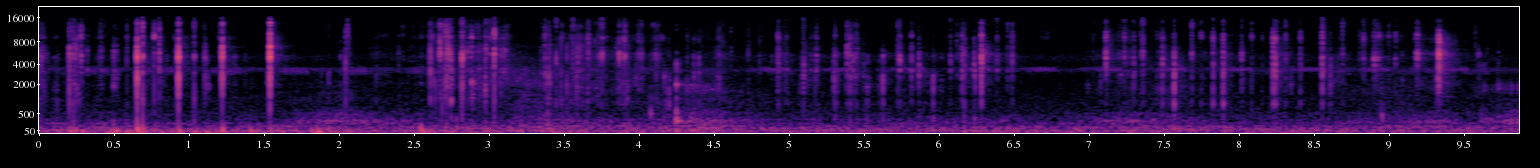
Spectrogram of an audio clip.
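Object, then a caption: Small plastic highlighter caps. A stack of small, hollow, textured plastic highlighter caps in blue, yellow and green is held up and tapped and scratched with long acrylic nails. The result is quick, dry clicks and crinkly scratching, bright and crisp with almost no ring, over a quiet low background hiss.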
